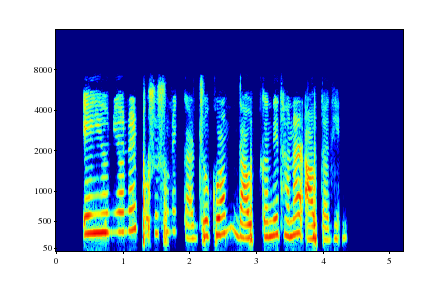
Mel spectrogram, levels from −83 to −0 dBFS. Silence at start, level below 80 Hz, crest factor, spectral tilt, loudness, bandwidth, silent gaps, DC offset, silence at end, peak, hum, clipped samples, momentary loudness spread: 0.4 s; -60 dBFS; 16 dB; -5 dB/octave; -17 LUFS; 7.4 kHz; 1.84-1.92 s; under 0.1%; 0.85 s; -2 dBFS; none; under 0.1%; 12 LU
